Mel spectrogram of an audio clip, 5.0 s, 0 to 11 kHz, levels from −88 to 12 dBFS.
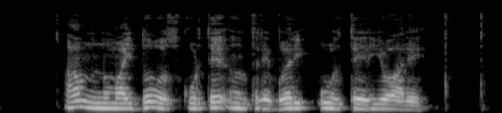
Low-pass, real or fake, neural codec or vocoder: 7.2 kHz; fake; codec, 16 kHz, 16 kbps, FreqCodec, larger model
